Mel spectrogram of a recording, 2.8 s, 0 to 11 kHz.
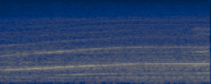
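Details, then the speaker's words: Rebuilt Bridgeport milling machine, head in low range, spindle around 70 RPM and up, forward then reverse at 130 down to 60 RPM: smooth gear whine changing pitch with speed, no knocks or grinding; quiet, normal running. "And all the way back down to 60 RPM, absolutely lovely and quiet."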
